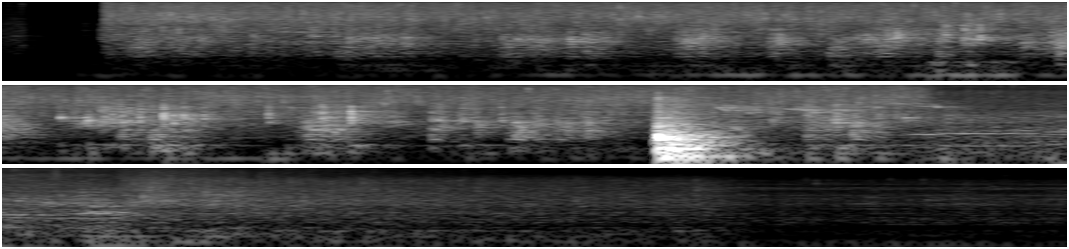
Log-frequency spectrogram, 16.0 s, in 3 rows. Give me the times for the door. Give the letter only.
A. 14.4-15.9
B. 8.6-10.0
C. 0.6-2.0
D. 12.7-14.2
B.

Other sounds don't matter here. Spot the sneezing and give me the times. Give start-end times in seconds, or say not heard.
not heard.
